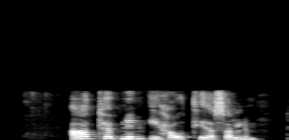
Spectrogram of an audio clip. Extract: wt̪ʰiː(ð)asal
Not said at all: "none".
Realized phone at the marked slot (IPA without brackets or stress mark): ð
